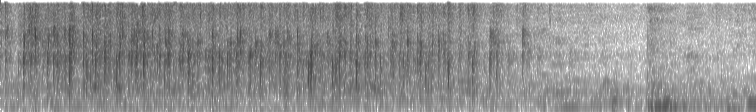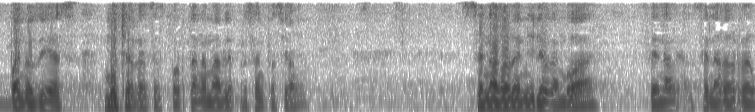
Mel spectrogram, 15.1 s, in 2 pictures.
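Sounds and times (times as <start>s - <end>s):
audience applause: 0.0s - 5.8s
speech: 7.7s - 10.8s, 12.3s - 15.1s.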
